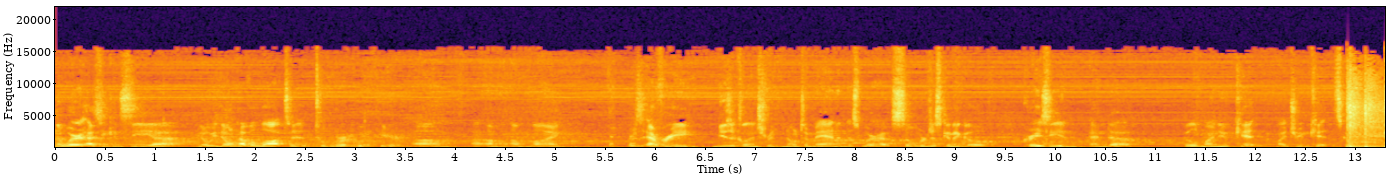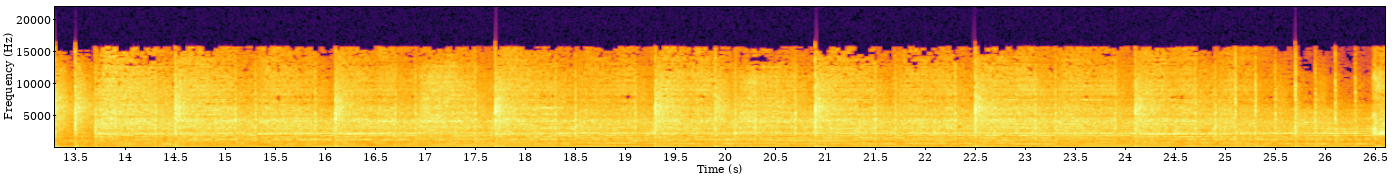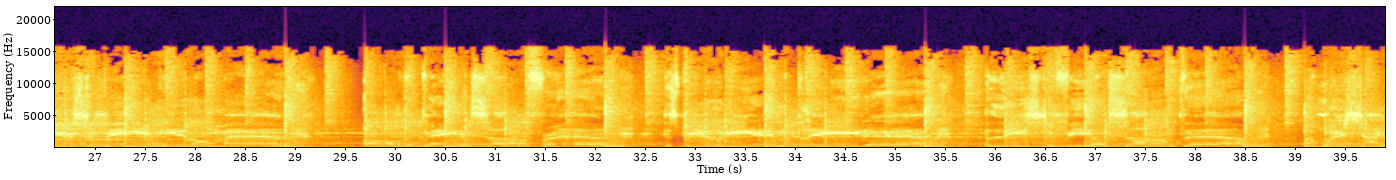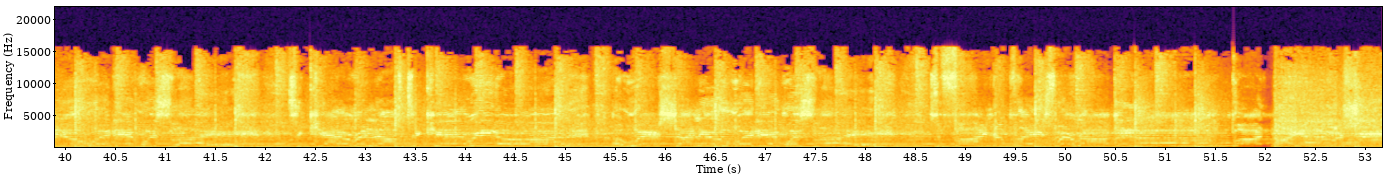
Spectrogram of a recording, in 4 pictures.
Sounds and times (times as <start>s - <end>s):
Drum kit: 12.9s - 53.1s
Drum roll: 12.9s - 53.1s
Bass drum: 13.7s - 28.1s, 29.7s - 31.4s, 32.9s - 34.6s, 36.1s - 37.9s, 39.2s - 53.1s.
